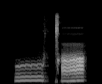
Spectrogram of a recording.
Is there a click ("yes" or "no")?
yes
